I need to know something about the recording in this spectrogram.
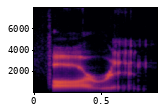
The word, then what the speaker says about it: foreign: or sovereign and sovereignty we just do not pay attention to the crazy writing and just think this is sovereign earn far in far in okay and also alex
